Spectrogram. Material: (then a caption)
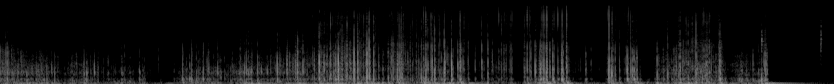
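Fabric mesh. A metal-spiked derma roller is rolled over a white fabric mesh net stretched over a round microphone head, scratching the net. It makes a dense, continuous crackling scratch with a heavy low rumble, rising and falling in bursts before stopping abruptly near the end with a faint last tick.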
